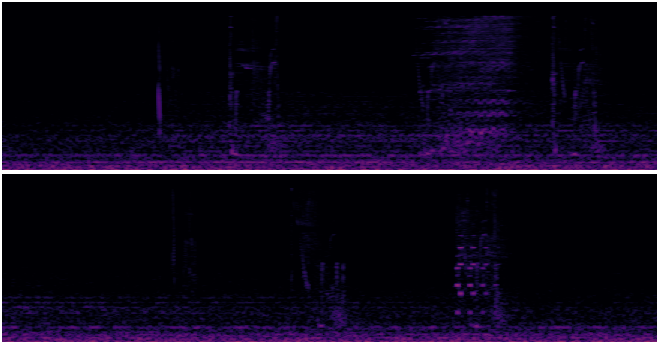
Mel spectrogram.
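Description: Soft interface clicks and chimes sound.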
